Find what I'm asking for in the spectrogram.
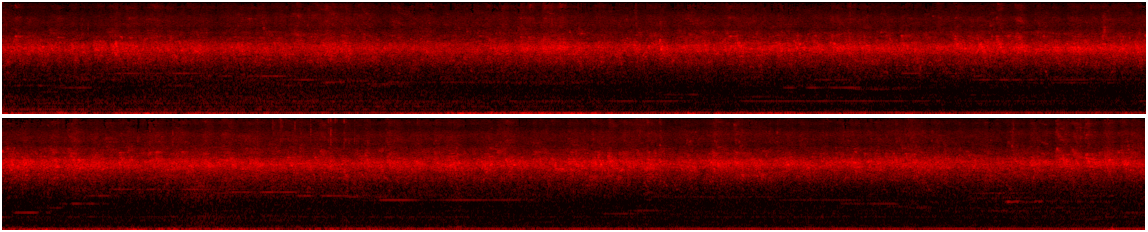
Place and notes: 金崙村, Taimali Township - Birdsong
Small village .Traffic Sound, Birdsong
Taitung County, Taiwan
